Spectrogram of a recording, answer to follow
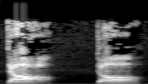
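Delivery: loud, isolated "Dar"; exaggerated "dar" syllable. Shown as a demonstration. Showing a co-host their odd syllable, loud "Dar". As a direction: punch out "Dar" by itself to mock the pronunciation. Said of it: "the way you say darling".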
